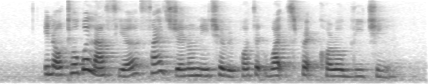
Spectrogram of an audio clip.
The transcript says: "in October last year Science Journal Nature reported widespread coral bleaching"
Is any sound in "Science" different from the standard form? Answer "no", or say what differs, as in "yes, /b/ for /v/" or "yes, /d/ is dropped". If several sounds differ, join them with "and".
no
